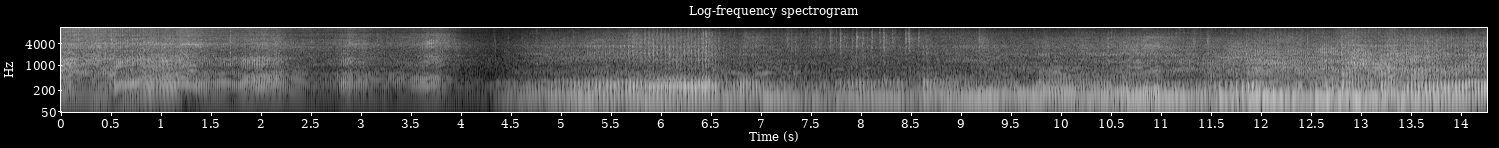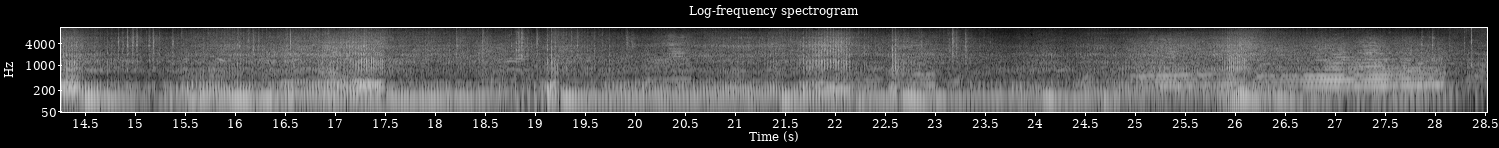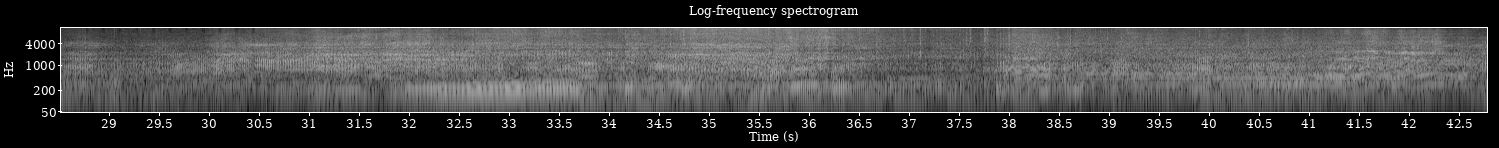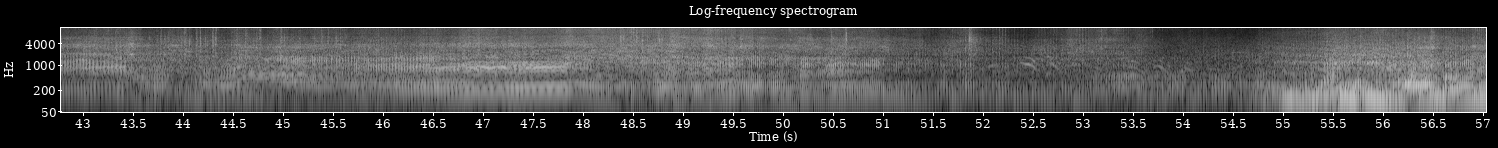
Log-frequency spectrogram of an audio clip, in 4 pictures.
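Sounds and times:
dirt bike engines revving: 0.0s - 57.0s.

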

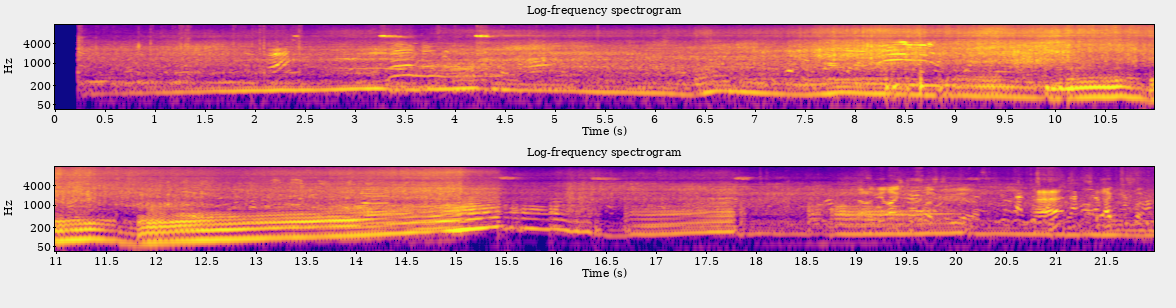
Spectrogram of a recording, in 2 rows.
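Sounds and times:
rally car engine passing: 0.9s - 21.9s.

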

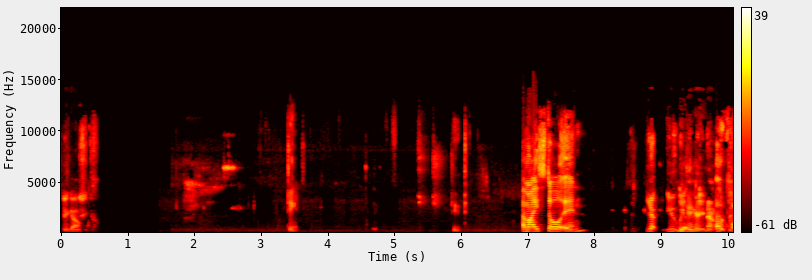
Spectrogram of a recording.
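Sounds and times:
microphone hiss and hum: 1.7s - 10.0s.

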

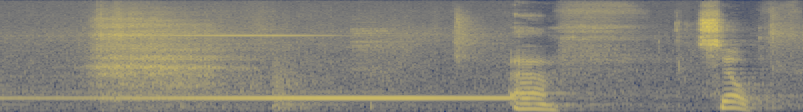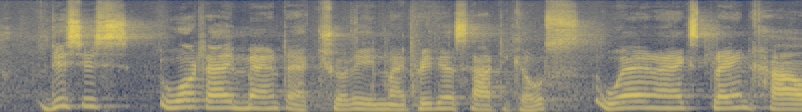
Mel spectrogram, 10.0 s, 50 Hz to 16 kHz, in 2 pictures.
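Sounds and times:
steady feedback tone: 0.0s - 3.5s.

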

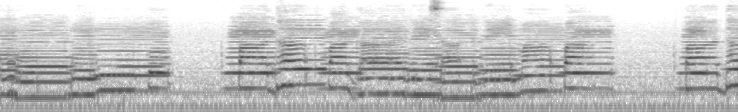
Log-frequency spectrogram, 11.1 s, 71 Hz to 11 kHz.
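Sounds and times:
harmonium playing slow melody: 0.0s - 9.4s, 10.0s - 11.0s.

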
